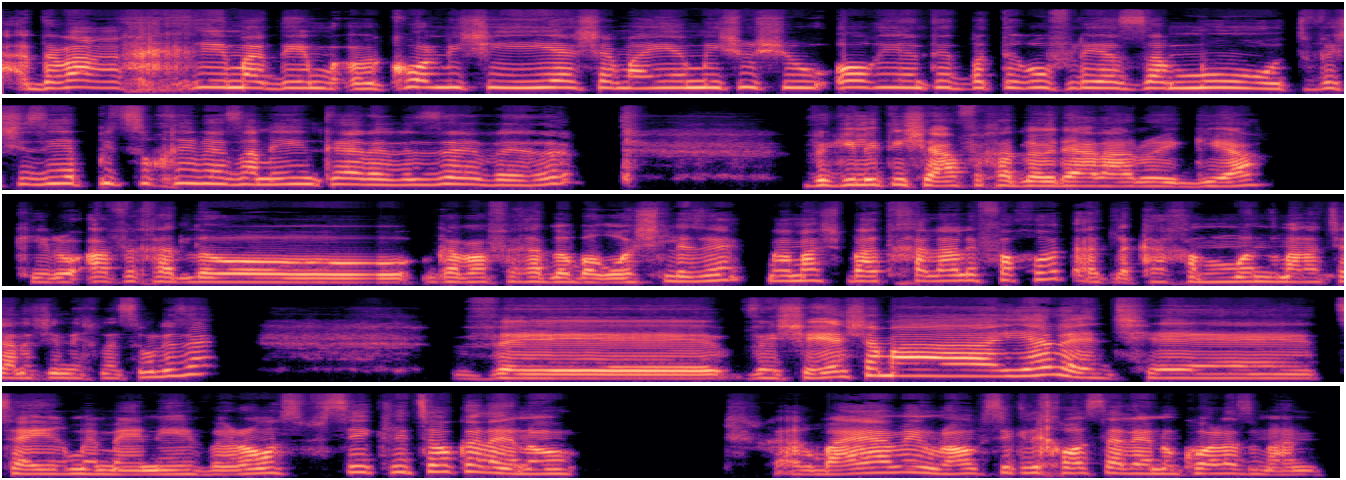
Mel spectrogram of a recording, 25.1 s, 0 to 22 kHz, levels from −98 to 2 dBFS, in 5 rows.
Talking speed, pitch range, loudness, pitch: 160 wpm, 185-275 Hz, -17 LUFS, 225 Hz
